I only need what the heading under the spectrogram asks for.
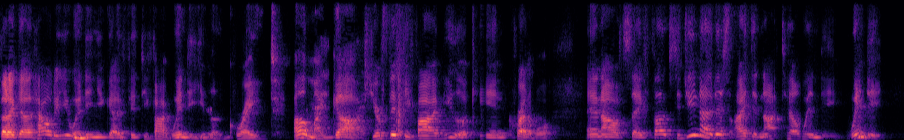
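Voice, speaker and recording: A man with an American accent talks at a moderate pace with a fairly high pitch, very wide pitch swings, vocal fry and hardly any pauses. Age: 60s. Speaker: motivational speaker. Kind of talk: interview. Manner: halting.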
